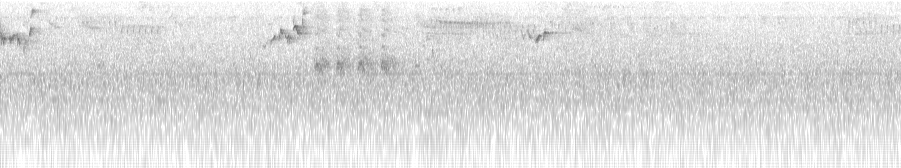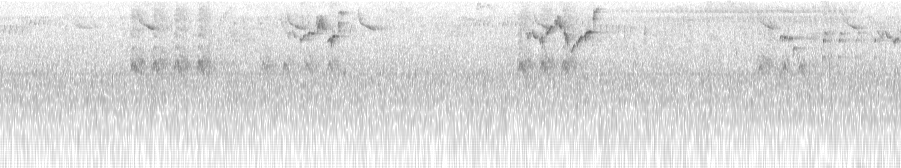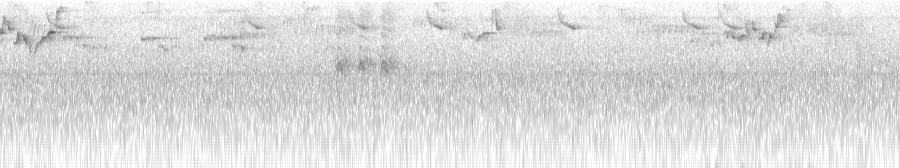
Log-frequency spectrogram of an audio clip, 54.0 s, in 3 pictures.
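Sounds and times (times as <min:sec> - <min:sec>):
outdoor background hiss: 0:00.0 - 0:54.0
wild birds chirping and whistling: 0:28.4 - 0:30.1.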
